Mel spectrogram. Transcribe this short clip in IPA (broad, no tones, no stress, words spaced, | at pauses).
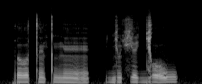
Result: ɾɤ tẽtŋẽ | ɟũçɛɟow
